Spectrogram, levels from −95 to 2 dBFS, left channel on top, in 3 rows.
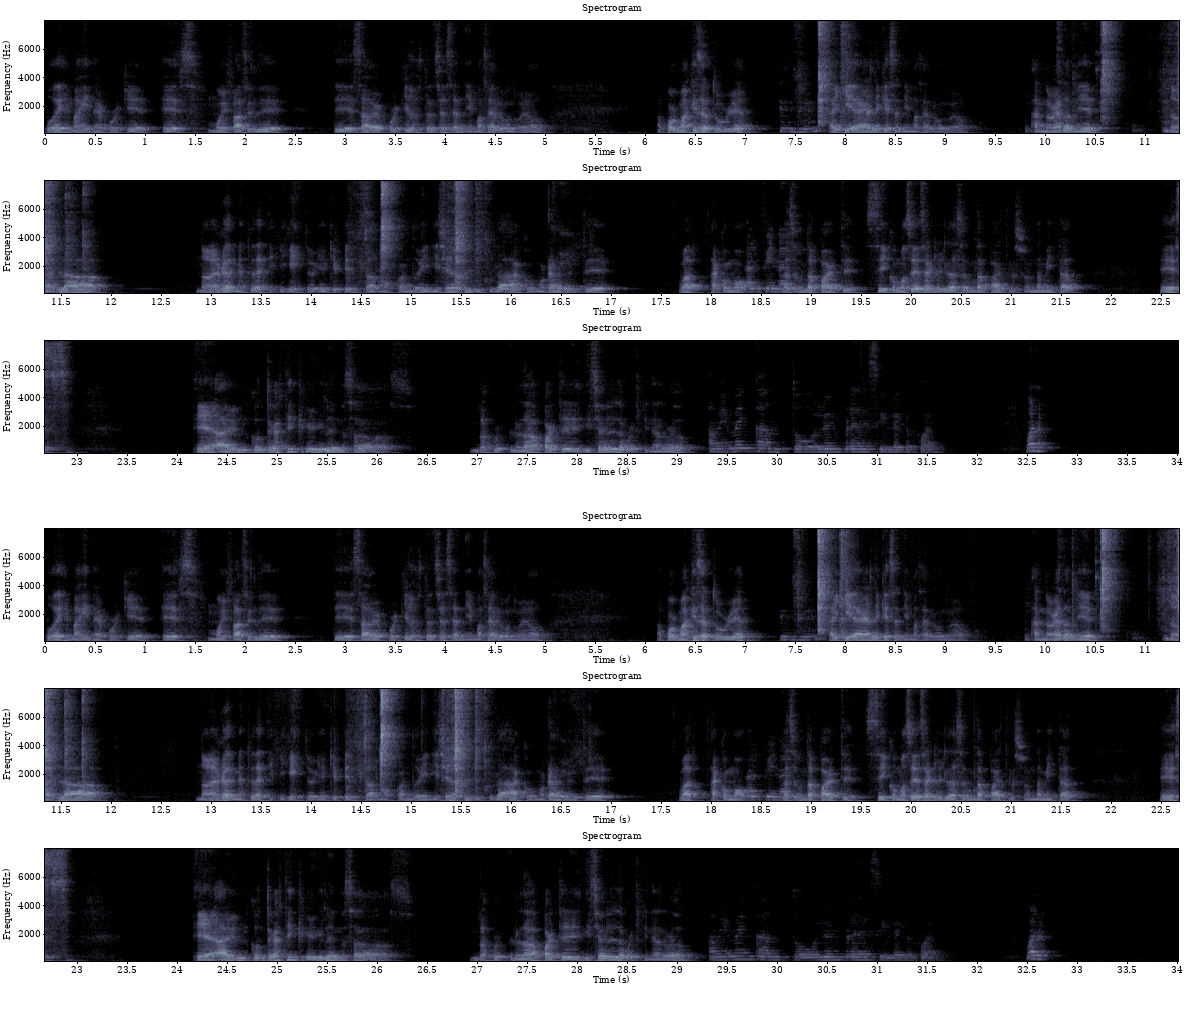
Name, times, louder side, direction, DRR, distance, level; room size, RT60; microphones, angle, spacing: voice 1, 0.0-2.4 2.9-5.0 6.2-7.0 7.8-9.2 9.9-10.5 11.2-11.9 12.9-16.9 17.7-17.8 18.1-18.4 18.7-21.6 22.5-23.0 24.2-26.3 26.9-29.1, equal, 10° right, 0.5 m, -47 dB
voice 2, 7.3-7.8 10.2-10.3 11.2-11.5 16.4-16.8 18.3-19.0 29.3-31.6 32.5-32.6, left 1 dB, 65° left, 0.7 m, -57 dB
sound 1, 7.5-8.2 8.6-8.7 9.1-9.3 9.8-12.1 13.3-15.8 16.1-16.2 16.5-16.8 17.8-17.9 18.7-18.8 19.7-19.9 20.2-20.3 20.5-20.6, right 7 dB, 65° right, 0.5 m, -46 dB
3.1 x 2.2 x 2.3 m
head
